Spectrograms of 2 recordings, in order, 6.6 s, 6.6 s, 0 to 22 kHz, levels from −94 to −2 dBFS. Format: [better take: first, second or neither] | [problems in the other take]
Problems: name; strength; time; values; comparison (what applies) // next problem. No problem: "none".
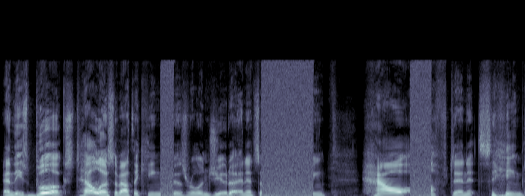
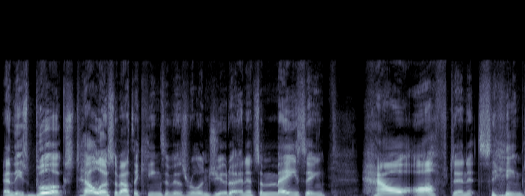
second | audio cutting out; filled with static; at 2 s, at 3.5 s for 0.5 s and at 5 s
